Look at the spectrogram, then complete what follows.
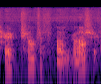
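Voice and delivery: ordinary delivery, nothing marked

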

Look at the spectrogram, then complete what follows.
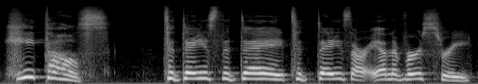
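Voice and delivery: high, bright-eyed announcement; eager old woman. Retold or imitated. Dying woman telling family today's their anniversary, high eager voice.

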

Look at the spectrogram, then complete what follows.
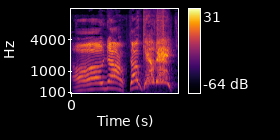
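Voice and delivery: loud shriek climbing very high; panicked plea. Acted. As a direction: beg for your life in mock terror. Begging the game's death laser.

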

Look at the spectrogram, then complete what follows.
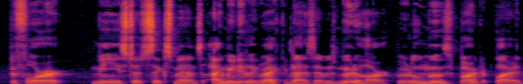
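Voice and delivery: normal talking voice

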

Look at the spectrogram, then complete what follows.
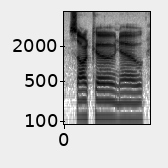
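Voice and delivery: normal talking voice

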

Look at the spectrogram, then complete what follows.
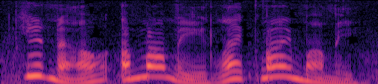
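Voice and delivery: put-on high, eager little girl; a four-year-old explaining earnestly. Natalie explaining mummy to Abigail, high child voice.

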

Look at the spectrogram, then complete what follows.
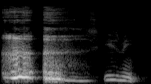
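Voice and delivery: loud throat clearing. Real, not acted. Seller clearing her throat mid-sale, loud throat clearing. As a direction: clear the throat hard, excuse yourself. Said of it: "my voice is all screwed up".

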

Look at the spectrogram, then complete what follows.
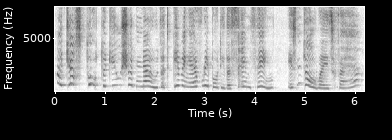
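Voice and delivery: very high, small helpful voice; very high wise little beetle; tiny Beetle. Acted. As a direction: speak up from the ground, squeaky.

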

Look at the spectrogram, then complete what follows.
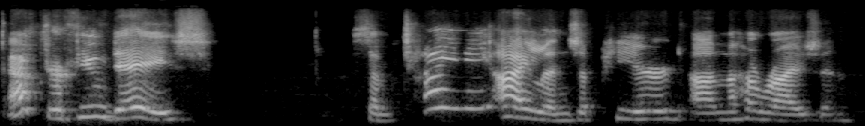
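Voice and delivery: put-on lively read-aloud voice for children; reading the book to little listeners; story narration. A narrator's reading. Parent reading a picture book to children, lively read-aloud voice.

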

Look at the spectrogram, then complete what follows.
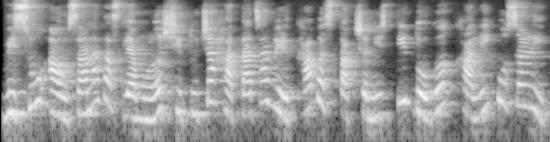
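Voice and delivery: usual speaking voice

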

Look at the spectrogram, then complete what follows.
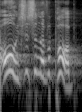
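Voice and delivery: put-on high, loud, breezy party-girl question; mock drunk girl. Girl passing at night, asking loud and high about a pub. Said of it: "and they go".

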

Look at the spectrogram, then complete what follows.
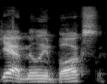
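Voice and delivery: loud mock smug customer; smug joker. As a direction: deliver the tired joke smugly. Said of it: "they're just like".

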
